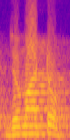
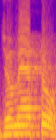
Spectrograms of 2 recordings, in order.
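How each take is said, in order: First: Zomato as "jo-maa-to"; "jo-MAA-to" variant. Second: Zomato as "jo-may-to"; "jo-MAY-to" variant. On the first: Teacher repeats the ad's dispute, Zomato as "jo-maa-to". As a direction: say Zomato with open "aa" in the middle. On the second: Teacher repeats the ad's dispute, Zomato as "jo-may-to". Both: Shown as a demonstration. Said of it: "मारपीट करने लगते हैं, वैसे ही".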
